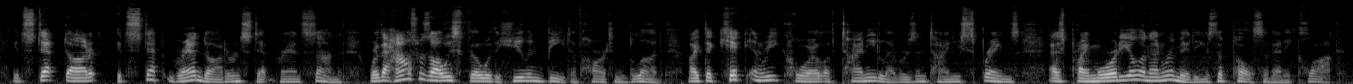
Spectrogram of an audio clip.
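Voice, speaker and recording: A man, an author, reading his own literary short story aloud with measured, deliberate delivery. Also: on the high side, mellow.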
